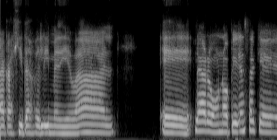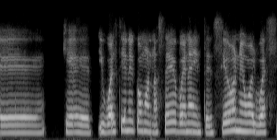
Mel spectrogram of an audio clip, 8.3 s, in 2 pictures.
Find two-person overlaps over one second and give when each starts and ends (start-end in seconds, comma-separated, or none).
none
